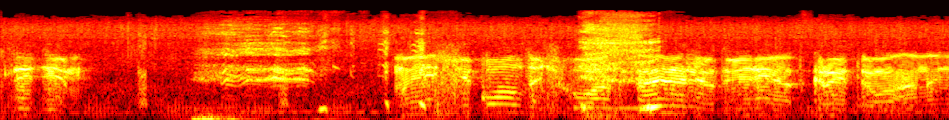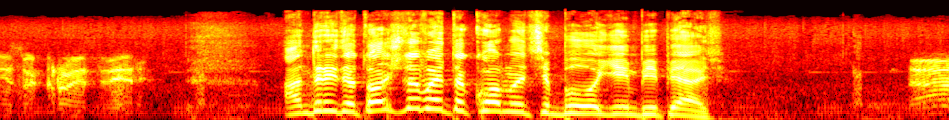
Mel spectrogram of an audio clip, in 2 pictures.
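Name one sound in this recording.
Several young men talk with animation over headset microphones.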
